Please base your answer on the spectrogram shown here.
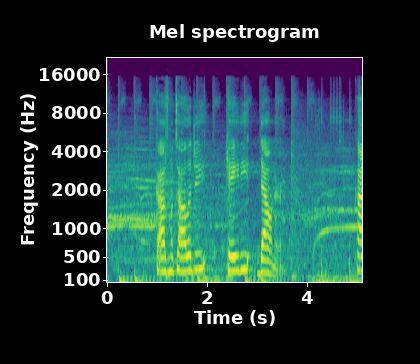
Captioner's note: audience cheering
